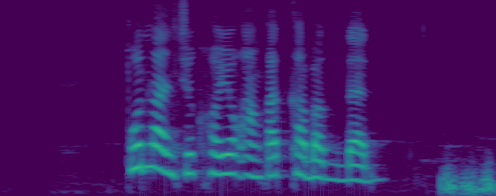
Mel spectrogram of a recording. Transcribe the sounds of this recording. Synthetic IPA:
pʊnlaɲt͡ʃukhɔjɔŋaŋkat̪̚kabaɡ̚dad̚

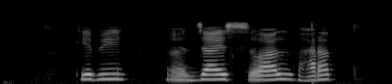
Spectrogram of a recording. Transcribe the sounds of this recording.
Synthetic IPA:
kebi | d͡ʒajswalbʱaɾət̪̚

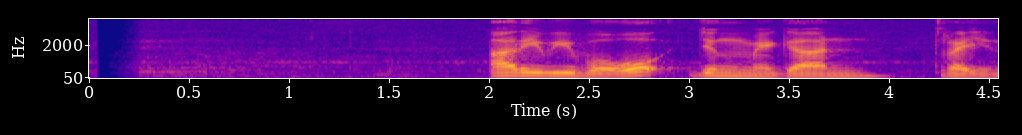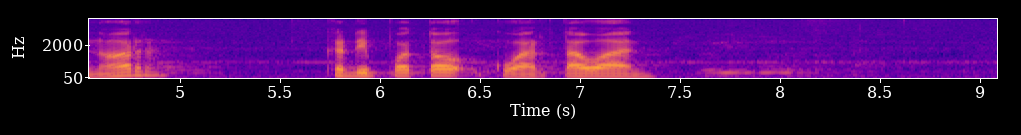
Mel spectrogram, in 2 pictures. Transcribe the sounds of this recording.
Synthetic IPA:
ʔaɾiwiwɔwɔʔd͡ʒɨŋmɛɡant̪ɾɛinɔr | kɨrdipɔt̪ɔʔkuwart̪awan

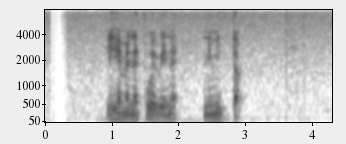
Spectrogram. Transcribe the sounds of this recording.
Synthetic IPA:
eihæmenːet̪ueʋenenimit̪ːa̰

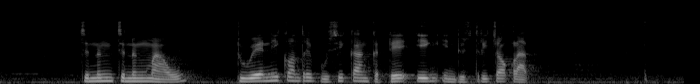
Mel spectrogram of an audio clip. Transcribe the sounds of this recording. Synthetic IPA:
d̥ʒ̥ə̤nəŋd̥ʒ̥ə̤nəŋmau | d̪̥uwenikɔnt̪ɾib̥usikaŋɡ̥ə̤ɖ̥e̤ɪŋind̪ust̪ɾit͡ʃɔkla̰t̪̚

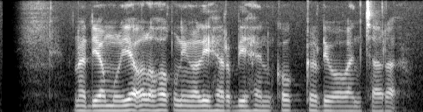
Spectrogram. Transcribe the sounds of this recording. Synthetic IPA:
nadiamuliaɔlɔɦɔk̚niŋaliɦɛrbiɦɛnkɔkːɨrdiwawaɲt͡ʃaɾa

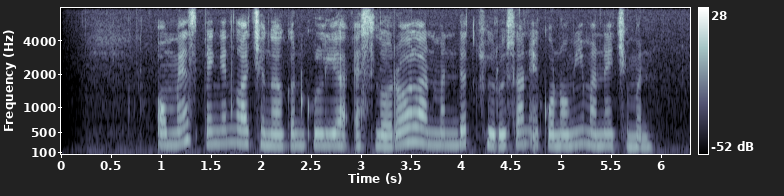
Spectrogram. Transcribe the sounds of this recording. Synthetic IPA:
ʔomɛspeŋɛnŋəlad̥ʒ̥ə̤ŋakənkuliahʔɛsloɾolanməndət̪̚ʒ̥ṳɾusanekonomimanḁd͡ʒ̥əmən

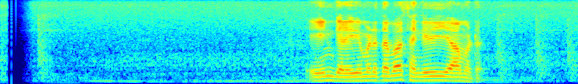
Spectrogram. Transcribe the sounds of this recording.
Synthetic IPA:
ḛjinɡæleʋimənət̪abaːsæŋɡeʋijaːməʈə

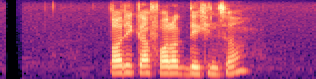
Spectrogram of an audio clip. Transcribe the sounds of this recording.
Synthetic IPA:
t̪ʌɾikapʰʌɾʌk̚d̪ekʰint͡sʰʌ

